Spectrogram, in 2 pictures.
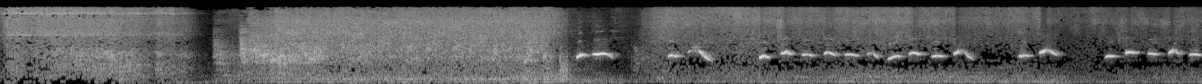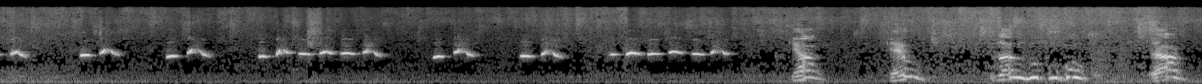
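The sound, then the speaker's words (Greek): Steady hiss of shower spray, then a man whistles a short, familiar chant-like tune in many quick repeated phrases, a little limp and tired, over the running water. “Όμως, επειδή ο ίδιος είπε ότι σφυρίζει, ξαναμπαίνουμε πάλι στον ντουζ να ακούσουμε τι ακριβώς σφυρίζει.”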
